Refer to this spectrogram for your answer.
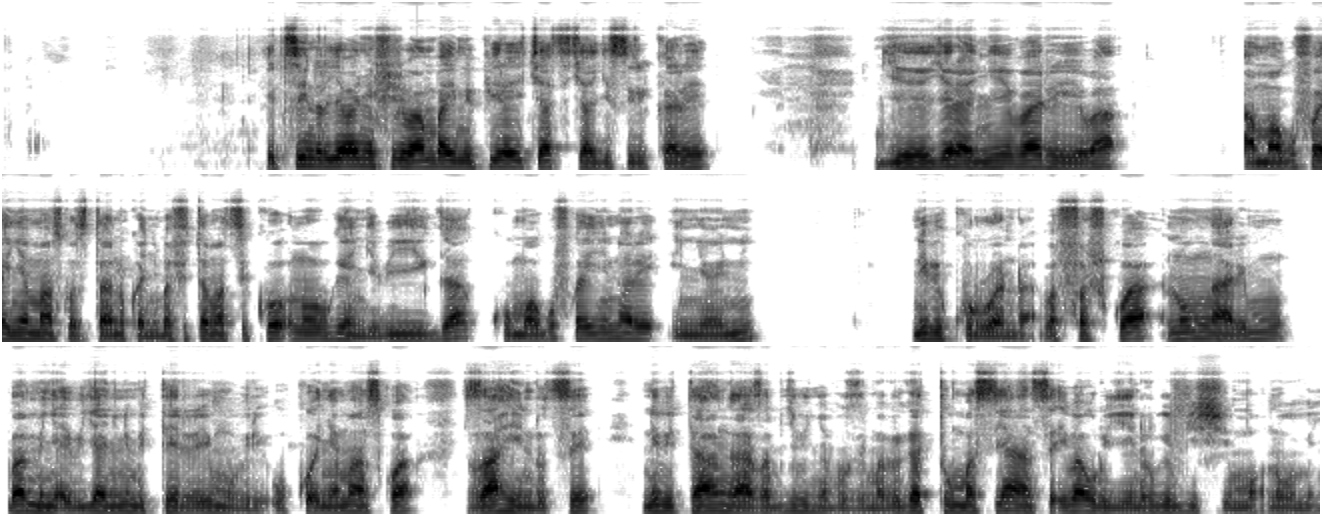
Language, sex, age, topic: Kinyarwanda, male, 25-35, education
